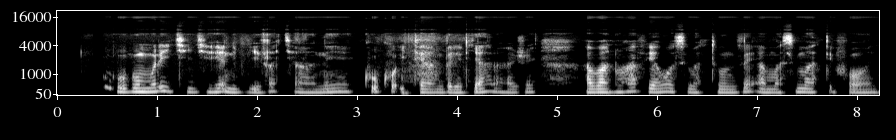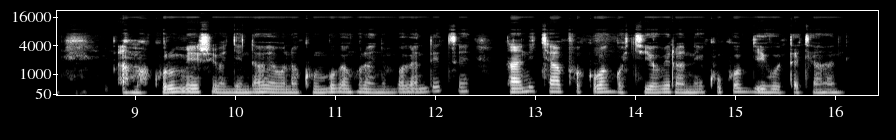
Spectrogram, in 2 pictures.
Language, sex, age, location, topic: Kinyarwanda, female, 25-35, Huye, government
